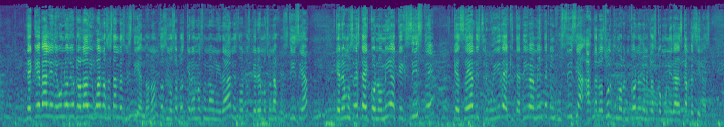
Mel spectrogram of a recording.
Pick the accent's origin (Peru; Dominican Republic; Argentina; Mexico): Peru; Pero ¿de qué vale el tema de inclusión que en mi país, Perú, dice?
